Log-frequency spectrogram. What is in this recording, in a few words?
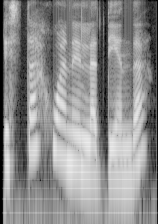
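Spanish, female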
